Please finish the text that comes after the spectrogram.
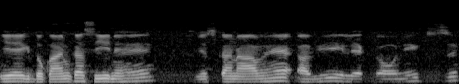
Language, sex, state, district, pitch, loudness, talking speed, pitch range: Hindi, male, Uttar Pradesh, Ghazipur, 135 Hz, -25 LUFS, 155 wpm, 130-145 Hz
